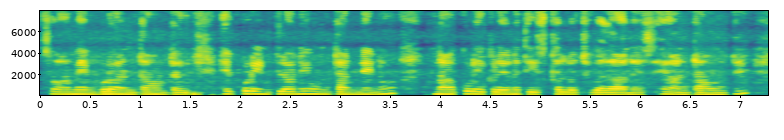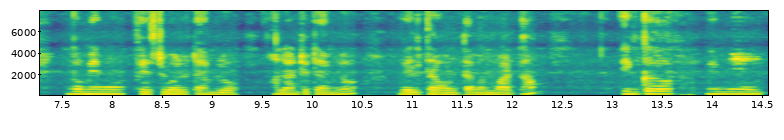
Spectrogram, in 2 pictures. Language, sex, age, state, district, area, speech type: Telugu, female, 18-30, Telangana, Vikarabad, urban, spontaneous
